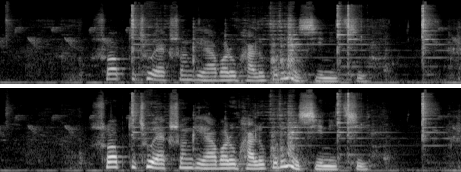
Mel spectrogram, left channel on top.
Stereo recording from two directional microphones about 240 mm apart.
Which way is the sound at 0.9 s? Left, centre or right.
Right.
